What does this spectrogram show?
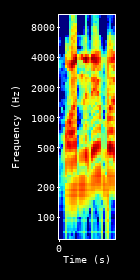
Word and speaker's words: honorable: Then honorable, spelling beginning with the H, but we have to speak pronunciation like honorable is there, so we have to write AN.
